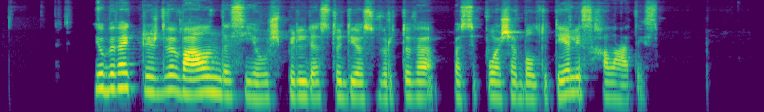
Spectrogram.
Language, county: Lithuanian, Vilnius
